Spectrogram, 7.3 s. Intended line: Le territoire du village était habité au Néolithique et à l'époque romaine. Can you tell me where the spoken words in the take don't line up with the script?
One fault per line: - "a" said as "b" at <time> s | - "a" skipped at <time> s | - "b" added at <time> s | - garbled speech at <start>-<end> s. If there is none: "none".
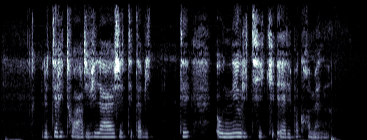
none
